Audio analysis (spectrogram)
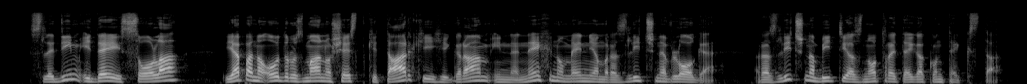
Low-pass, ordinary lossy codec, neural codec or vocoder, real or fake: none; none; none; real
